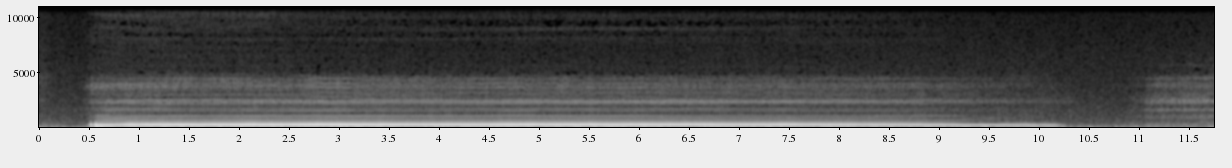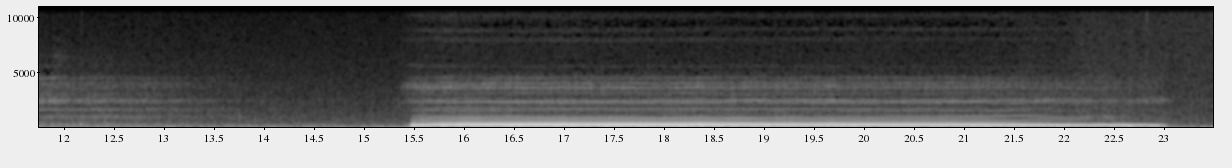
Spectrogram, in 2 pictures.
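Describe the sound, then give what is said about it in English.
A single voice practices humming bee breath: two long, steady low hums made on the exhale, each lasting several seconds, separated by a quiet pause with a soft inhale. The humming is even, with no talking. “Off to your humming bee breath, take a big breath in. Make that humming noise on the exhale.”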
